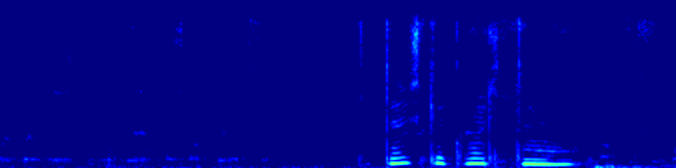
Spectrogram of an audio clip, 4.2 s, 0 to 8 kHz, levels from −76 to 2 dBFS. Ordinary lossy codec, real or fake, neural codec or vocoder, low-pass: none; fake; codec, 16 kHz, 8 kbps, FreqCodec, smaller model; 7.2 kHz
